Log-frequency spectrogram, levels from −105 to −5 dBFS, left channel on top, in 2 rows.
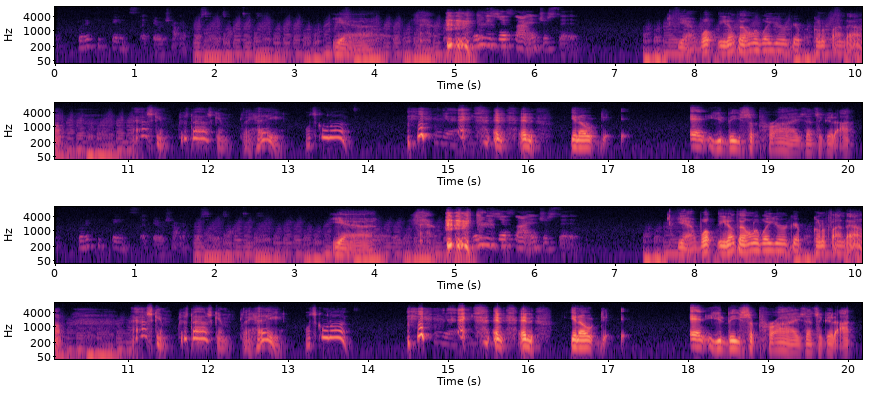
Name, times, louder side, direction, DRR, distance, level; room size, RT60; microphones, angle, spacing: voice 1, 1.2-2.1 3.6-4.1 4.5-4.6 5.2-6.5, left 1 dB, 25° left, 6.7 m, -51 dB
sound 1, 1.7-5.2 7.3-11.1, equal, 80° left, 3.0 m, -51 dB
voice 2, 3.5-4.0 4.5-5.4 7.7-10.6 11.0-12.9 13.2-13.7 14.5-16.3 16.5-17.0 18.0-20.0, right 6 dB, 45° right, 0.4 m, -36 dB
13.0 x 5.7 x 2.3 m
head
